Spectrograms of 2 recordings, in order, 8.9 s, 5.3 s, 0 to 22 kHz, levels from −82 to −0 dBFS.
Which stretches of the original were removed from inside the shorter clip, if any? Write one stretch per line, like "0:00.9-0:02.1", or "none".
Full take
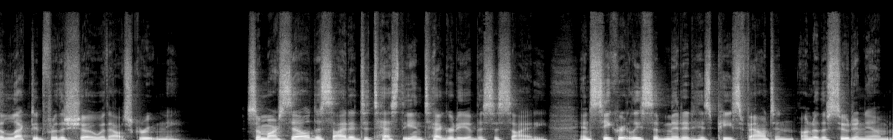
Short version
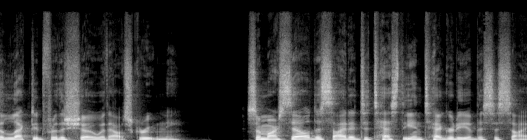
none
